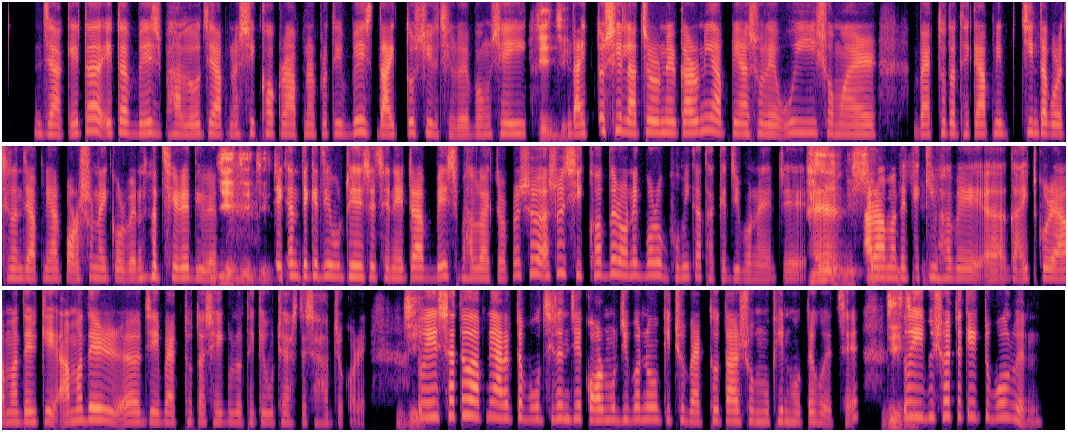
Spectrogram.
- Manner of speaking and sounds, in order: laughing while speaking: "পড়াশোনাই করবেন না"
- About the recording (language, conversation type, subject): Bengali, podcast, ব্যর্থ হলে তুমি কীভাবে আবার ঘুরে দাঁড়াও?
- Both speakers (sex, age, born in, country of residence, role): female, 30-34, Bangladesh, Bangladesh, host; male, 40-44, Bangladesh, Bangladesh, guest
